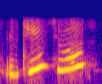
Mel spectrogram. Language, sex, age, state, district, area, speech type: Kashmiri, other, 30-45, Jammu and Kashmir, Baramulla, urban, conversation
